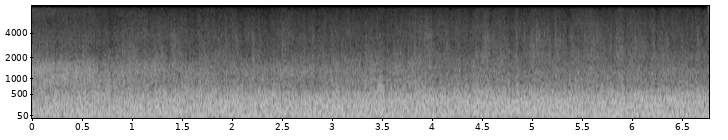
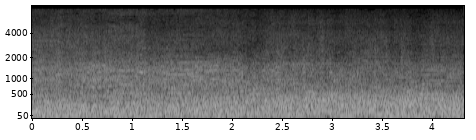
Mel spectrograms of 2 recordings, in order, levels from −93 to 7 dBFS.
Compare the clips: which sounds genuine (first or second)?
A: first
